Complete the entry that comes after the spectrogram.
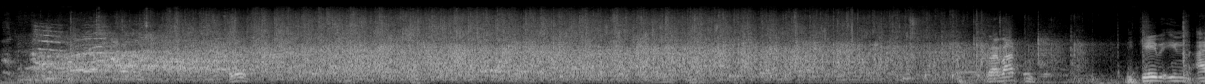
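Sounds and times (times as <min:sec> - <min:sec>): audience applauding: 0:00.4 - 0:11.0.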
